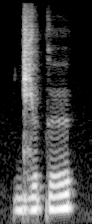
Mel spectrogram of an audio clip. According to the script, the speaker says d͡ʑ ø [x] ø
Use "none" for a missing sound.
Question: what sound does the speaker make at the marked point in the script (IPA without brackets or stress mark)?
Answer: k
